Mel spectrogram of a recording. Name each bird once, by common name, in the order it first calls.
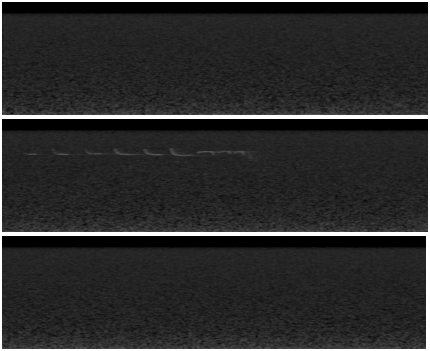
Yellow-rumped Warbler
